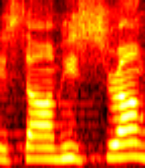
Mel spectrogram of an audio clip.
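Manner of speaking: normal talking voice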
